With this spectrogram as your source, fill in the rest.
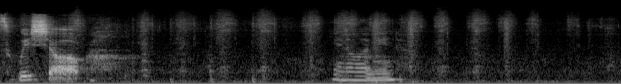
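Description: A brush dabs paint onto card.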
